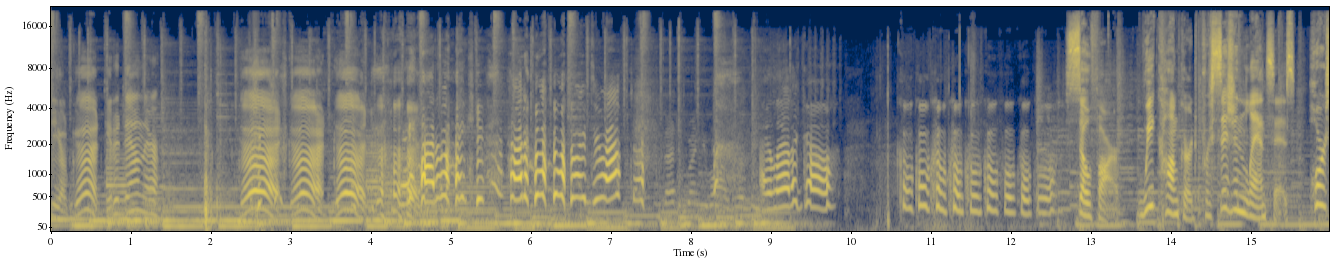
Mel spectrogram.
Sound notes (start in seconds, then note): 1.9 wood impact; 3.7 laughter; 5.2 giggling; 12.7 rock guitar music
